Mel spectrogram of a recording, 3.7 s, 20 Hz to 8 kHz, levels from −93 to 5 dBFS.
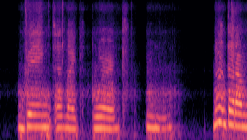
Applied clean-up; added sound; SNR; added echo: neural mask model RNNoise.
